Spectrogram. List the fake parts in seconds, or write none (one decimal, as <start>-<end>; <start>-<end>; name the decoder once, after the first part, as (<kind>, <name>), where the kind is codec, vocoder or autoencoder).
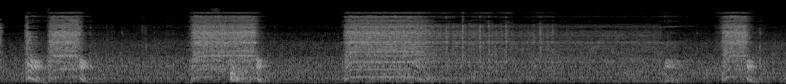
0.0-1.7 (vocoder, Vocos); 3.5-7.9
